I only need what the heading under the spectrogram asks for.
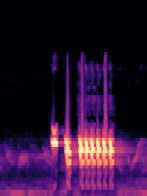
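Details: A colour-mutation European goldfinch gives a single brief phrase: one sharp high note, then a fast trill of about seven crisp, evenly spaced chirps, before quiet returns, with a faint low hum in the background.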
